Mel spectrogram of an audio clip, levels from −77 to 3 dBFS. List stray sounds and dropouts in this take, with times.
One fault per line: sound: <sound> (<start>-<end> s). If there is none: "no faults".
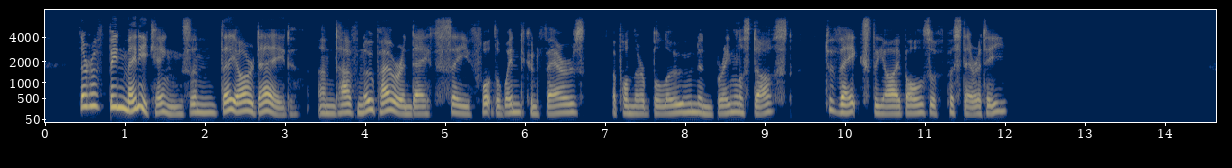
no faults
